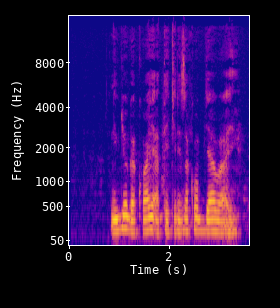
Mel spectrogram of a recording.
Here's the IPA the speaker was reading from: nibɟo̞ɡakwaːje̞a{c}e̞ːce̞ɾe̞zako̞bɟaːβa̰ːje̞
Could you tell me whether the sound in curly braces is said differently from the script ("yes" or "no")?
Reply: yes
